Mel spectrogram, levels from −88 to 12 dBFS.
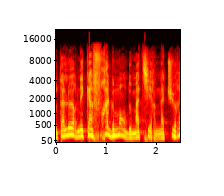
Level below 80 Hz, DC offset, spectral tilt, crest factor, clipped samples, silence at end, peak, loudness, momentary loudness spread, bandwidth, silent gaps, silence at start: -50 dBFS; under 0.1%; -3.5 dB/octave; 18 dB; under 0.1%; 0 s; 0 dBFS; -17 LUFS; 5 LU; 14.5 kHz; none; 0 s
